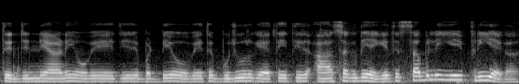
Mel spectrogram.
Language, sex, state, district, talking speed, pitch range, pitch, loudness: Punjabi, male, Punjab, Fazilka, 290 wpm, 140-160 Hz, 145 Hz, -14 LUFS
